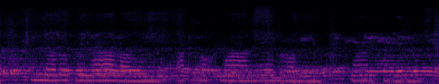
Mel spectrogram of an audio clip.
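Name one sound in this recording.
A young boy recites aloud in a sing-song chant, close by.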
